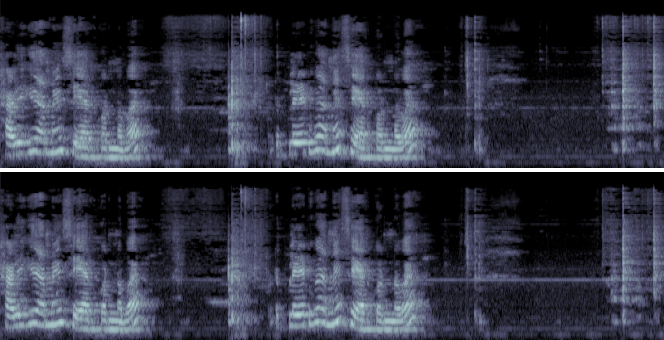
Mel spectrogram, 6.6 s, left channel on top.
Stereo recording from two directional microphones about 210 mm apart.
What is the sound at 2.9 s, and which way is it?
A woman's voice, 30° right (ahead or behind).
